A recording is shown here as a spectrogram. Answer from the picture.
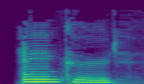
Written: anchored

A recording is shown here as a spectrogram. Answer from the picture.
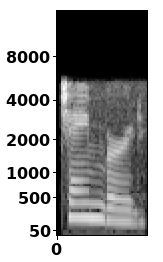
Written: chambered

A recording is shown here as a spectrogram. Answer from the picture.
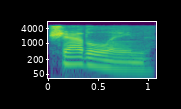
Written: chatelain

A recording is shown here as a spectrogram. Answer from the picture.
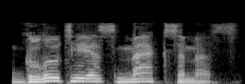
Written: gluteus maximus

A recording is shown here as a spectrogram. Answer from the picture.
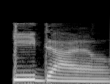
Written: aedilitian

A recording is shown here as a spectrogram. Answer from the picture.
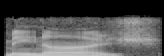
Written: menage

